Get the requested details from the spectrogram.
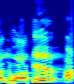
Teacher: گول تا وقف کی حالت میں ہاں سے بدل جاتی ہے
